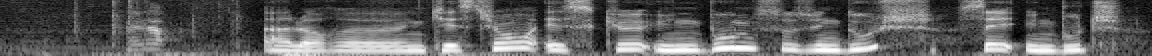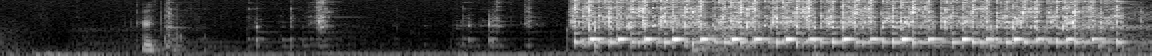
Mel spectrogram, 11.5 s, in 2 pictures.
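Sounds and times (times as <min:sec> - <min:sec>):
speech: 0:00.7 - 0:05.7, 0:06.5 - 0:06.7
game show jingle: 0:08.6 - 0:11.5.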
